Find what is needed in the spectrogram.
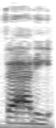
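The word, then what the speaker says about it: Fadi: I I see f the way they pronounce his name is fatty f a d i fatty sorry He is so tall and so handsome.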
